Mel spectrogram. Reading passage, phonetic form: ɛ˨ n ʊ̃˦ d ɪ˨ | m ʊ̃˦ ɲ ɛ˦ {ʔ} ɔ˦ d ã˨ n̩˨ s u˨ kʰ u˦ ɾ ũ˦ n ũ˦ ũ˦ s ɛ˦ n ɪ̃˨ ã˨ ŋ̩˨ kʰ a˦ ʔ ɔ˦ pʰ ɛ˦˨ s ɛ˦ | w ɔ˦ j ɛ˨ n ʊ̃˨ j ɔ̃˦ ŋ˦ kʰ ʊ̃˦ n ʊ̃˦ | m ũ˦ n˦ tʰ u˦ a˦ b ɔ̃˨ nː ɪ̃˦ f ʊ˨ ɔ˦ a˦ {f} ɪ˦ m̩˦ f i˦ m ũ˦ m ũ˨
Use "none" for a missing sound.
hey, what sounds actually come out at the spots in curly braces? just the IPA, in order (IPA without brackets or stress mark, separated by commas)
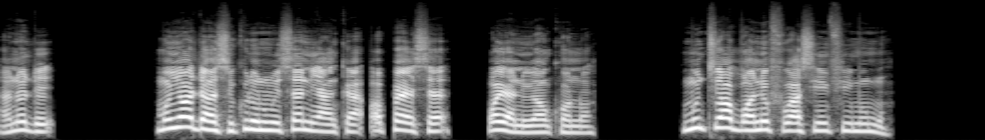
none, s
